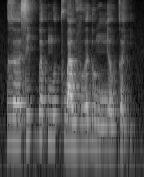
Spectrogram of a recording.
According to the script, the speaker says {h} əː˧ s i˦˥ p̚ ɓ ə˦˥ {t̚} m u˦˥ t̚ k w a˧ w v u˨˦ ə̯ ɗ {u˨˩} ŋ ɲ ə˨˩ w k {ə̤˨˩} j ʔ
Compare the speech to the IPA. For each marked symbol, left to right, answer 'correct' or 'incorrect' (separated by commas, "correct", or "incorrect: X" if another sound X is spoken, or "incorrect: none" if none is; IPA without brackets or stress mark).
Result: incorrect: ɣ, incorrect: p̚, correct, incorrect: ə̰˧˨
